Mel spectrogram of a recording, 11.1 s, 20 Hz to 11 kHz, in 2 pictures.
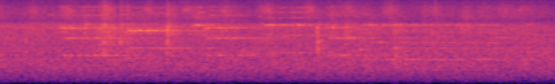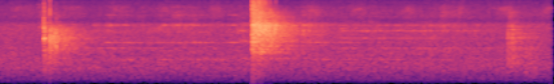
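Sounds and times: billiard balls clacking: 6.0 - 6.5.

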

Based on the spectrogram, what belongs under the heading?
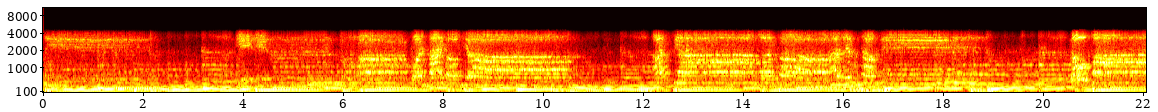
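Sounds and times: choir singing gospel: 0.0 - 2.4, 3.6 - 11.0, 11.9 - 22.0.

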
